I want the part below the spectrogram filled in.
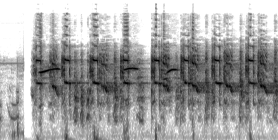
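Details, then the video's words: Teetar, the grey francolin, after a brief faint start bursts into loud, harsh repeated phrases with rising whistled notes inside them, continuous to the end. "Teetar awaz | Teetar Voice | Teetar sound | Grey Francolin Teetar sound"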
